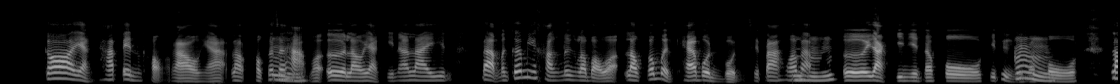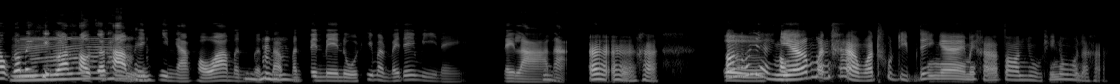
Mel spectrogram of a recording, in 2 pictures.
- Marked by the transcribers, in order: drawn out: "อืม"; laughing while speaking: "อืม"
- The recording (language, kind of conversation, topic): Thai, podcast, คุณจำเหตุการณ์ที่เคยได้รับความเมตตาได้ไหม?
